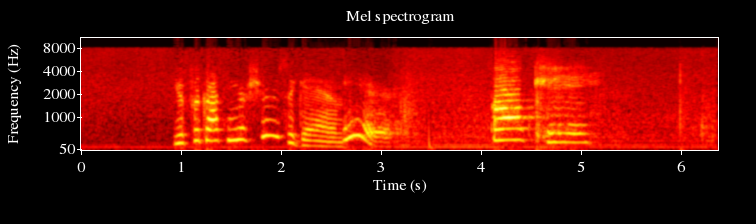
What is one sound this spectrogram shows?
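A young boy speaks calmly.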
